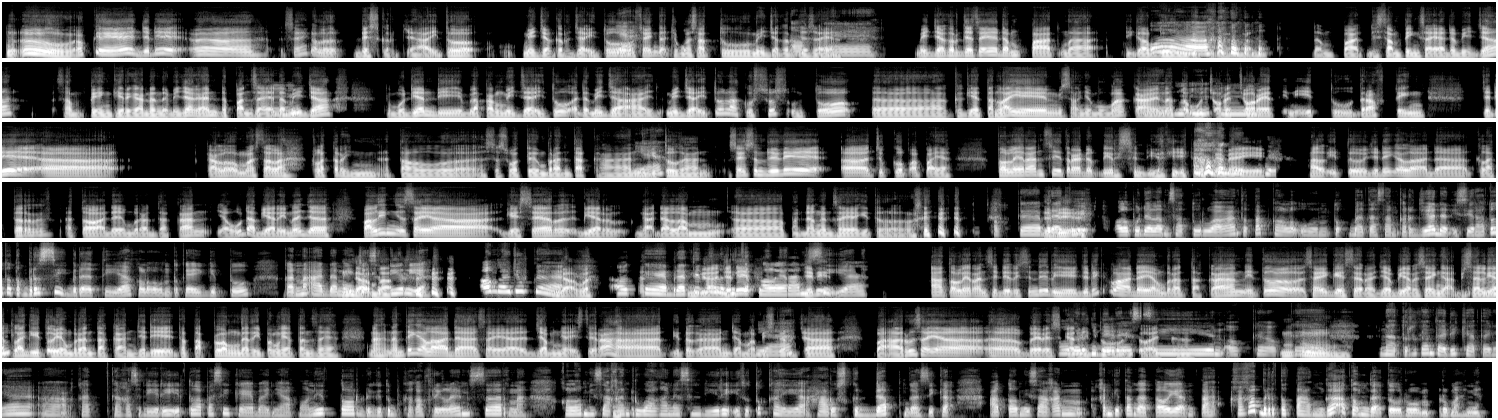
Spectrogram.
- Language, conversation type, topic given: Indonesian, podcast, Bagaimana cara memisahkan area kerja dan area istirahat di rumah yang kecil?
- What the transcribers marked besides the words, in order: in English: "desk"; tapping; laugh; in English: "drafting"; in English: "cluttering"; laughing while speaking: "Oh"; laughing while speaking: "diri sendiri"; in English: "clutter"; other background noise; laugh; laugh; laughing while speaking: "Mbak"; in English: "freelancer"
